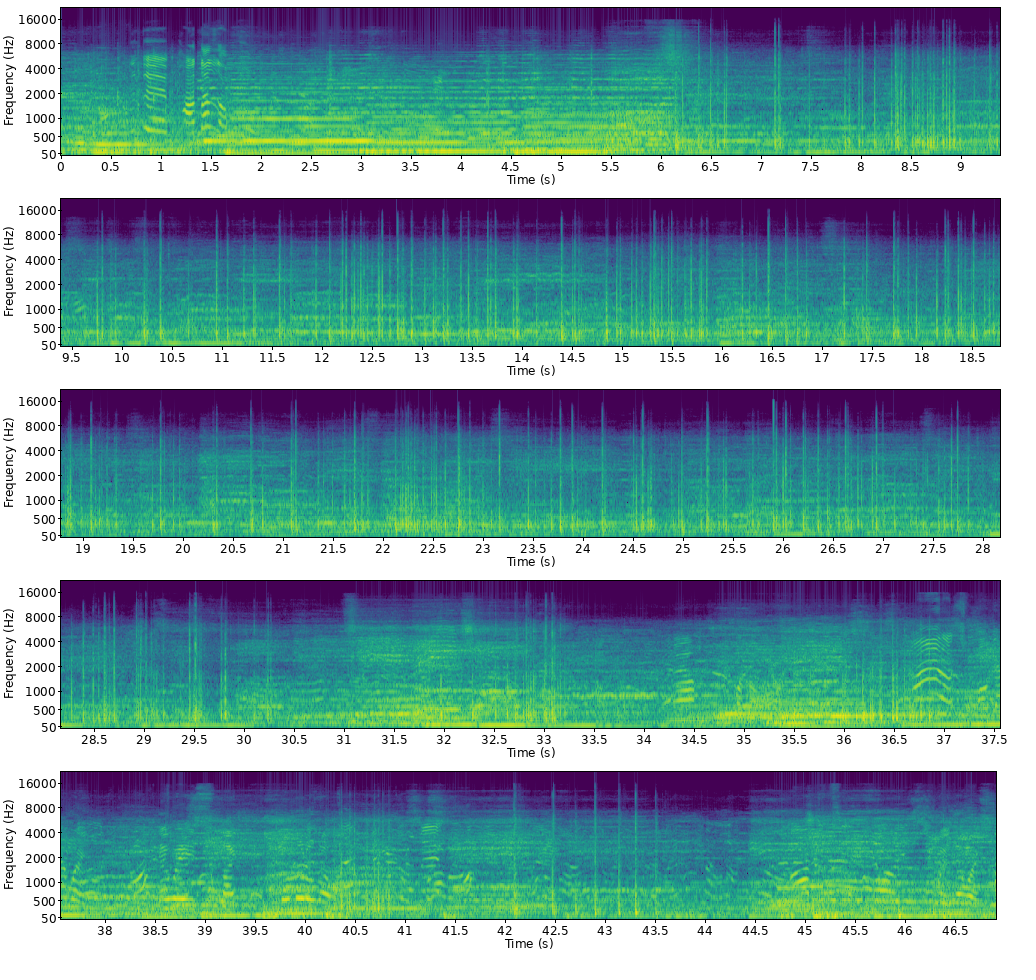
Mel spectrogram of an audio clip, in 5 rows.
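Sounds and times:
music over loudspeakers: 0.0 - 46.9
fireworks bursting and crackling: 5.2 - 46.9.

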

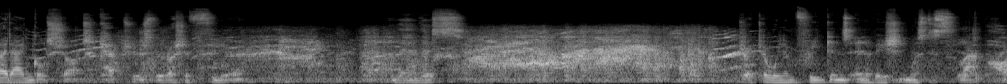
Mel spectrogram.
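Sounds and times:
bed rattling violently: 0.8 - 7.7.

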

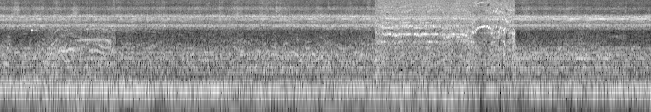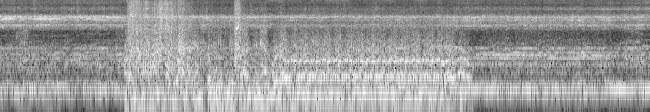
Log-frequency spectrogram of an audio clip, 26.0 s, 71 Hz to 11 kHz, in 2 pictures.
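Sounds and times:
short gliding squeals: 7.5 - 10.3
overlapping soundtracks with music: 15.5 - 22.5.

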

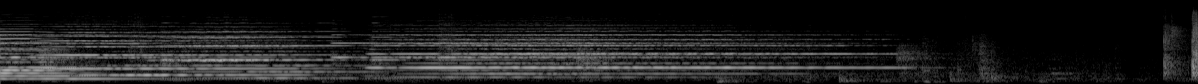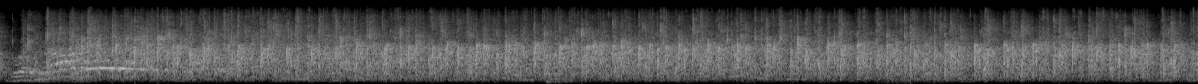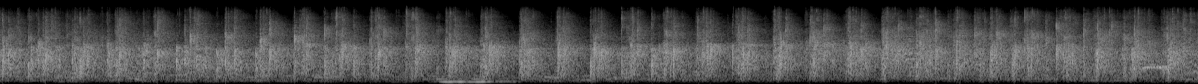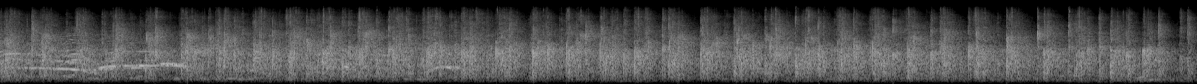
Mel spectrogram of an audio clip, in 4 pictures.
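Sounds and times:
audience applauding: 11.6 - 47.9.

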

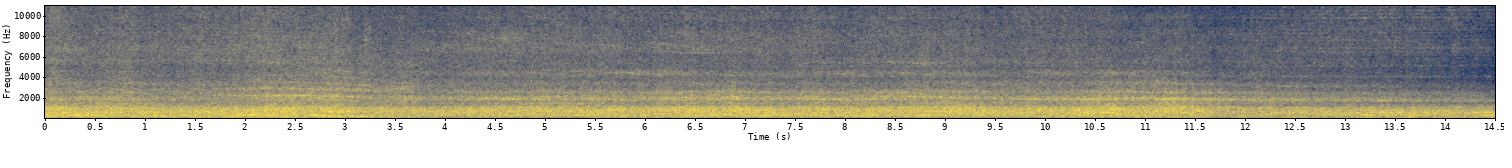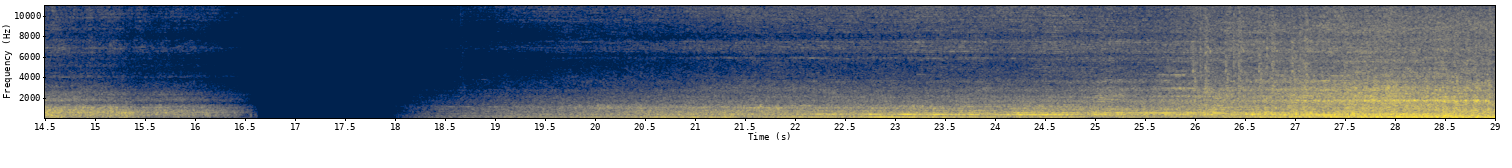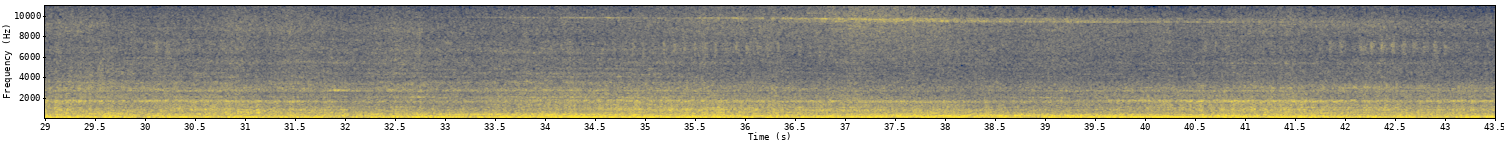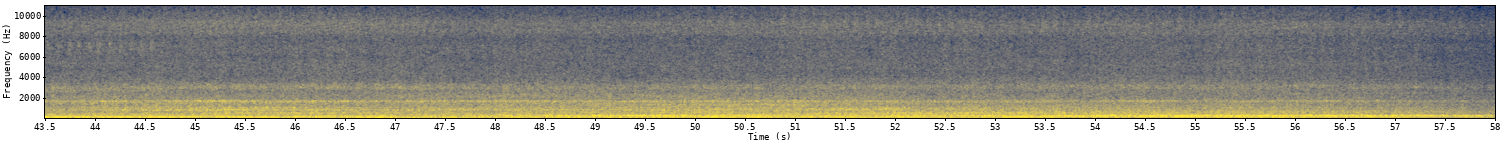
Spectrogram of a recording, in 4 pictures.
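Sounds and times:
diesel trains arriving: 0.0 - 16.5, 18.6 - 58.0.

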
